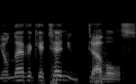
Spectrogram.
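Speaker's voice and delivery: put-on shouting in young woman's voice. Narrating the scene, voicing a young woman behind the door, yelling. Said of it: "a young woman yell".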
